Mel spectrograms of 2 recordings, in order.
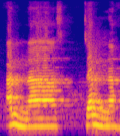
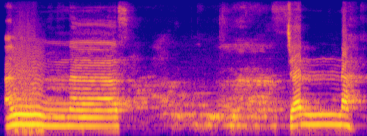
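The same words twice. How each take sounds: First: The nasal n sound is cut short, not held. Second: The nasal n sound is held for a while. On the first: The speaker calls it wrong. "nggak langsung an-nas jannah, enggak" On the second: The speaker calls it right. "Berarti kan ada masa ditahannya ya"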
